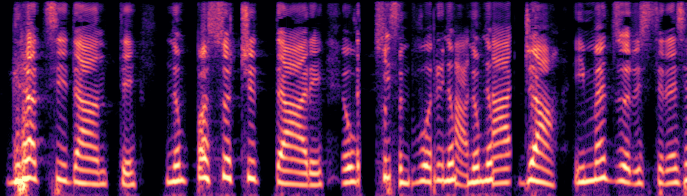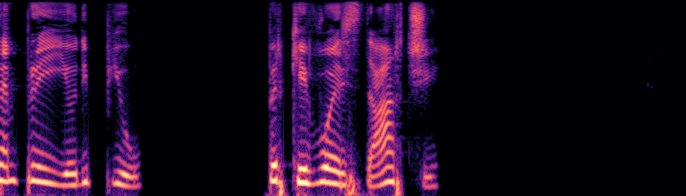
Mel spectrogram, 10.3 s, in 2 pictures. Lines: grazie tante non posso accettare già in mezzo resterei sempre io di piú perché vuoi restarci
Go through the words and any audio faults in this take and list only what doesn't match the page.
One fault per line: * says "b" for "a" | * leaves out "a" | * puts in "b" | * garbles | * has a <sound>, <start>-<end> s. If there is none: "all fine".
* garbles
